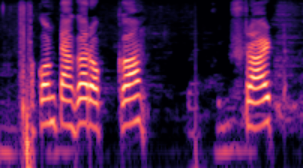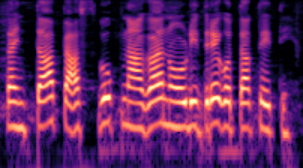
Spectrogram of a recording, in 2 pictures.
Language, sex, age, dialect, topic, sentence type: Kannada, female, 18-24, Central, banking, statement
